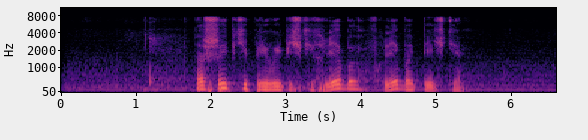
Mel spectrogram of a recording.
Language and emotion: Russian, sad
